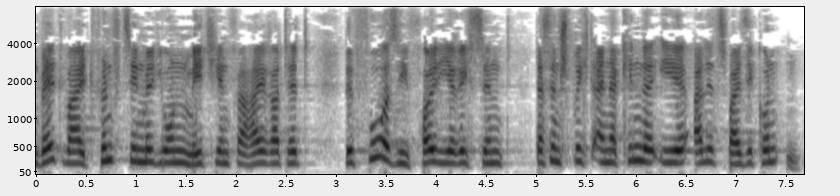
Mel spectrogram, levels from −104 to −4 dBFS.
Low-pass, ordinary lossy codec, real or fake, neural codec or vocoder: none; none; real; none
